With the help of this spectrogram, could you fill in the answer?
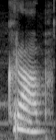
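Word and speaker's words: хлеб: you see it's crap you see that in the end of this word we've got letter where but when we will pronounce this letter in the word it will sound like listen attentively crap crap crap it's already not boo it's in the next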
